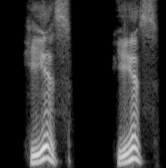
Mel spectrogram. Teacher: It's like a subtle Y that we're adding.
